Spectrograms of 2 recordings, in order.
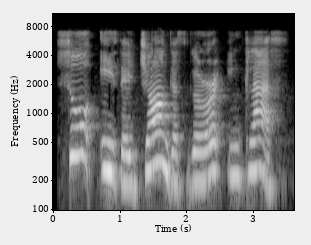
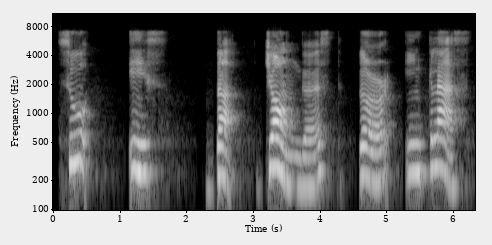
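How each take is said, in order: First: Said in the usual way. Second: Each word set apart, slow and clear. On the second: Shown as a demonstration. Teacher to class, modelling the sentence slowly word by word. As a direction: spell it out one word at a time for the class.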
